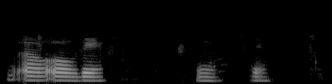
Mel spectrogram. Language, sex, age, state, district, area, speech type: Bodo, female, 45-60, Assam, Kokrajhar, urban, conversation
